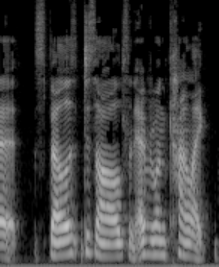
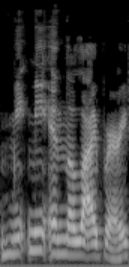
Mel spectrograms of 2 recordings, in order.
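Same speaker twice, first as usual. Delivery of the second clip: normal talking voice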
